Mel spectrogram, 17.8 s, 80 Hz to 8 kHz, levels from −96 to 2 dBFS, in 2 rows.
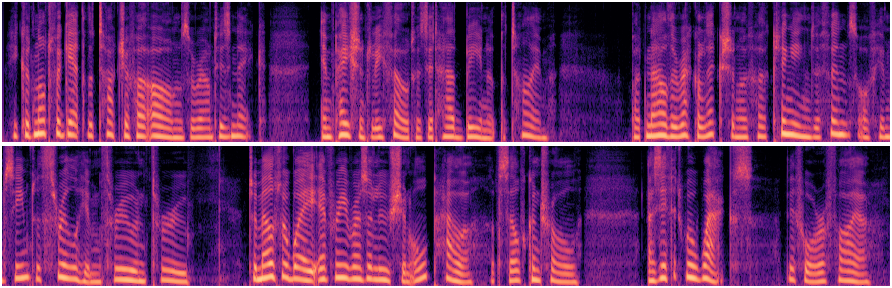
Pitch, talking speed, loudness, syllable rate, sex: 205 Hz, 185 wpm, -19 LUFS, 5.4 syllables/s, female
